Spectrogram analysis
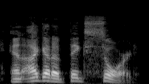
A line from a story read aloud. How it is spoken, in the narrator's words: I cried out angrily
